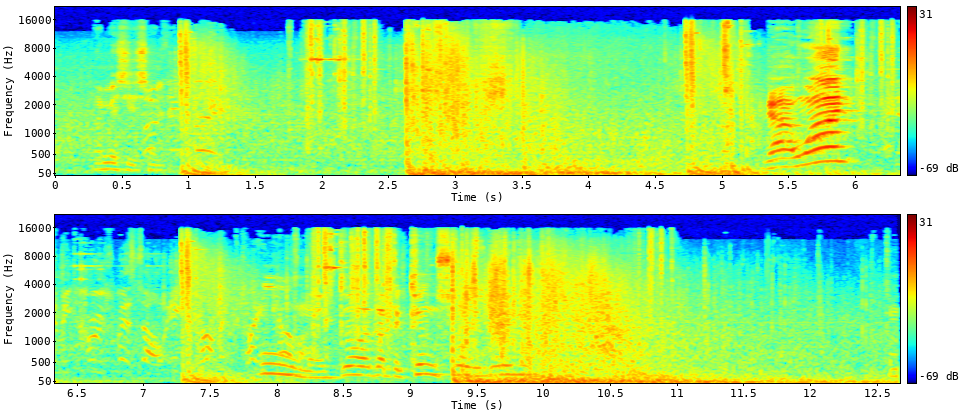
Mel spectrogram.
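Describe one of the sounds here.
Sniper rifle shots boom loudly.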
